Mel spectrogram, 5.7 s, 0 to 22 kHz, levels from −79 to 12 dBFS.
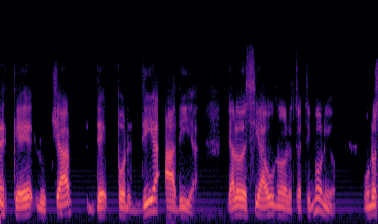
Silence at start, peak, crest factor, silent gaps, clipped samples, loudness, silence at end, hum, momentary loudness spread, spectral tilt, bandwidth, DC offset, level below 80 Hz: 0 s; -4 dBFS; 16 dB; none; under 0.1%; -21 LUFS; 0 s; none; 9 LU; -6 dB/octave; 10 kHz; under 0.1%; -72 dBFS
